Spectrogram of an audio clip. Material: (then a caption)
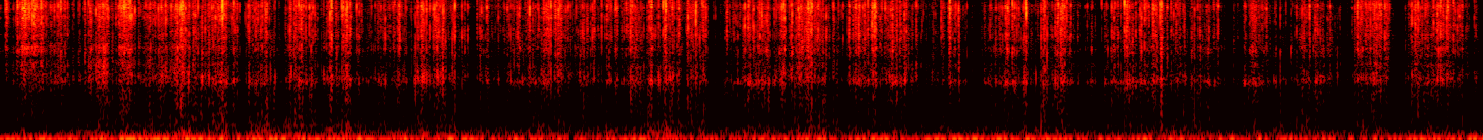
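Plastic. A yellow plastic link chain is bunched into a ball and crushed and rubbed between both hands. The links clack and crackle in a steady, dense stream of bright, high rattling with little low end.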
